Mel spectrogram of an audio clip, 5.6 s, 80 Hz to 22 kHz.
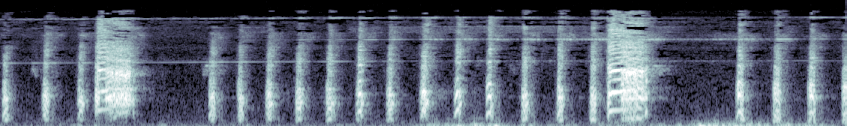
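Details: Red junglefowl recorded while trapping with a decoy in Calang, Aceh Jaya, 12/02/2020: a rapid run of short, sharp clucks about four or five per second, broken by two louder harsh squawks, over faint low rumble.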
